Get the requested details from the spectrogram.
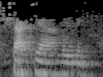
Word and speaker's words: Shakyamuni: Usually we pronounce it Vietnamese, Thích Ca Mâu Ni. Thích Ca Mâu Ni is the translation, is the pronunciation from the original term Shakyamuni.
